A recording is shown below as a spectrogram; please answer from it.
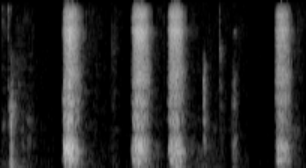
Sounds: Sniff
